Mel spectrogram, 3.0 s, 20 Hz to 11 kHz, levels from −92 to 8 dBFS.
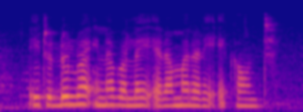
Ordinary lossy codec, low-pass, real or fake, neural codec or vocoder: none; 7.2 kHz; real; none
